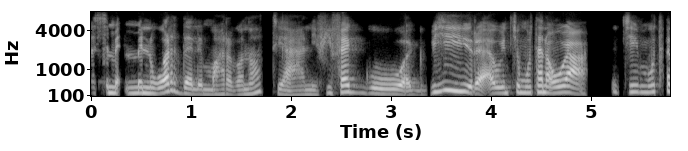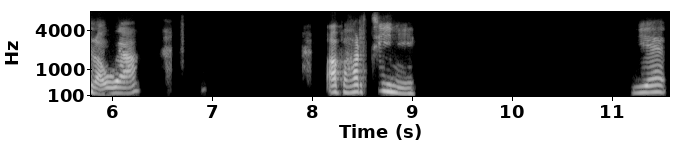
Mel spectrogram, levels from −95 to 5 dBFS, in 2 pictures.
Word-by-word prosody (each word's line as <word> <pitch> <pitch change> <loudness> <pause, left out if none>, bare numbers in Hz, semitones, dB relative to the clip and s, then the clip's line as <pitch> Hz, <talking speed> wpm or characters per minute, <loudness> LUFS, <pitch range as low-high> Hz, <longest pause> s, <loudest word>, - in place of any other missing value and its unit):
بس 200 +1 -10
م - - +2 0.2
من 200 0 +1
وردة 195 0 +4
للمهرجانات؟ 160 - -6
يعني 150 -1 -5
في 200 +6 -7
فجوة 185 -9 +1
كبيرة 235 - +1
أوي. 195 +1 +1
أنتِ 205 +3 -6
متنوعة، 215 0 +4 0.3
أنتِ 235 0 -8
متنوعة. 225 -3 -1 1.9
أبهرتيني. 230 -3 0 2.2
ياه! 225 +2 -4
205 Hz, 85 wpm, -22 LUFS, 175-230 Hz, 2.2 s, وردة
